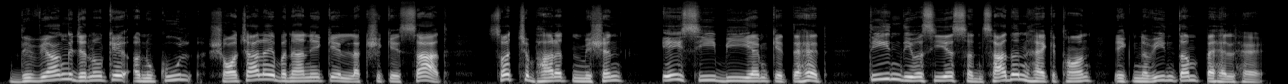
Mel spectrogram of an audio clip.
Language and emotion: Hindi, neutral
